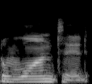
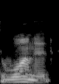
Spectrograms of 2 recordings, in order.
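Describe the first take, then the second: First: The T after the N is clearly pronounced. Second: The T after the N is dropped. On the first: The speaker calls it wrong. "not wanted" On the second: The speaker calls it right. "it's wanted ... when you silent T, then it becomes wanted because there is no T"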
